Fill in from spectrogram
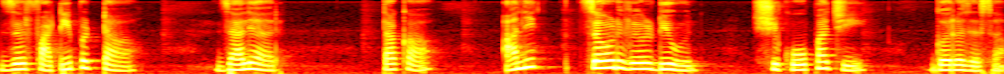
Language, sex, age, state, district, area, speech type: Goan Konkani, female, 30-45, Goa, Canacona, rural, spontaneous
